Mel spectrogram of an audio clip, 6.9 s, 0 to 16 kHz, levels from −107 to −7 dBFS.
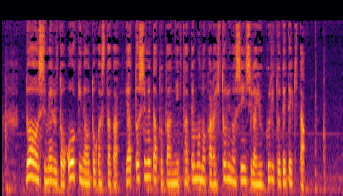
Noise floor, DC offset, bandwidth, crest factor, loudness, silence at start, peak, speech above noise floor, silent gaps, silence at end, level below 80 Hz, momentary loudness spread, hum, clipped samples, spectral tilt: -47 dBFS; under 0.1%; 11.5 kHz; 18 dB; -23 LUFS; 0.1 s; -4 dBFS; 24 dB; none; 0.35 s; -50 dBFS; 8 LU; none; under 0.1%; -4.5 dB/octave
